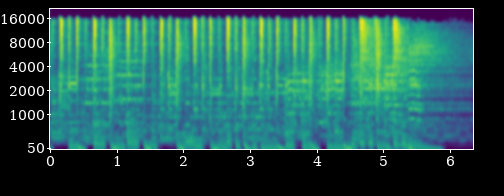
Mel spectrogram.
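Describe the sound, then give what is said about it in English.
A nu-disco beat produced in Ableton at 120 BPM, with a steady four-on-the-floor kick driving dense layered synths and percussion. It plays loud and continuous, then cuts off near the end, leaving a short ringing tail. “by the end, you'll have a new disco beat that sounds something like this.”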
